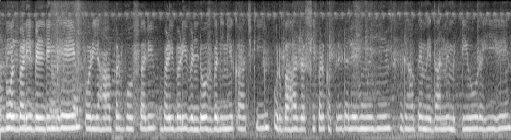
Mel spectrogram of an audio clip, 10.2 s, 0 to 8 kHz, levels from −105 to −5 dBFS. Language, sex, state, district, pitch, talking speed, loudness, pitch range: Hindi, female, Bihar, Begusarai, 250 Hz, 180 wpm, -16 LUFS, 245-255 Hz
